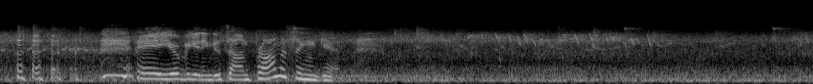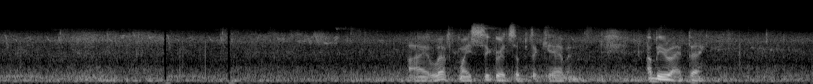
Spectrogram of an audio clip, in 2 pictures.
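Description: A man speaks in a relaxed, friendly voice close by.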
